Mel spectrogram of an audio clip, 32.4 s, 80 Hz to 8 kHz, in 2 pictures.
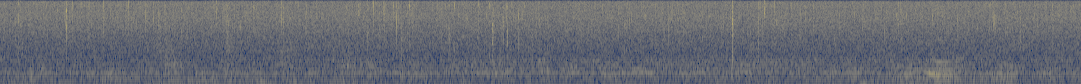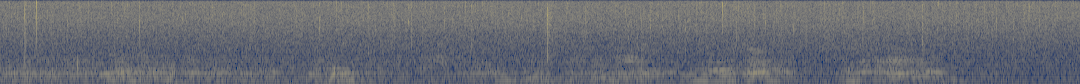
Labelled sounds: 14.0	14.3	humpback whale, 0.78 to 0.84 kHz
29.3	29.7	humpback whale, 0.78 to 1.0 kHz

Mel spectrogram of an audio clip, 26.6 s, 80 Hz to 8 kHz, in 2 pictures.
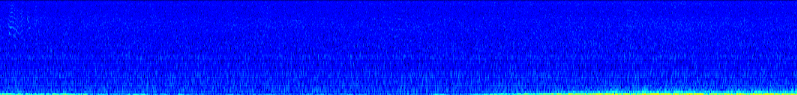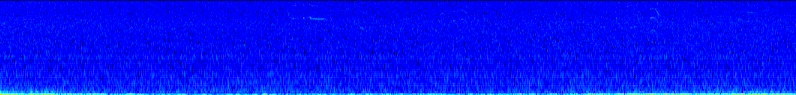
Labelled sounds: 18.4	18.8	Pacific white-sided dolphin, 4.2 to 4.6 kHz

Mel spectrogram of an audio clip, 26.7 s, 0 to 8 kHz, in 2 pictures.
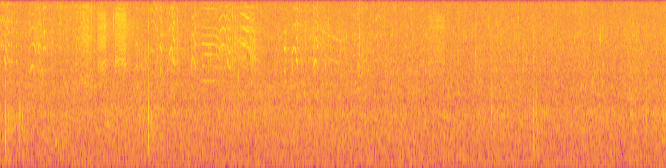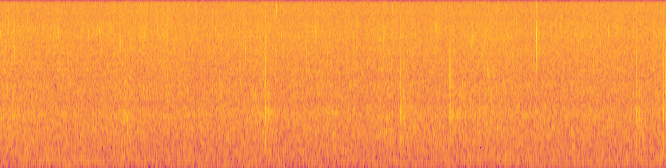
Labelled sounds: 2.3	2.6	Pacific white-sided dolphin, 2.5 to 3.0 kHz
4.0	5.1	Pacific white-sided dolphin, 1.8 to 7.0 kHz
6.6	6.9	Pacific white-sided dolphin, 3.9 to 4.4 kHz

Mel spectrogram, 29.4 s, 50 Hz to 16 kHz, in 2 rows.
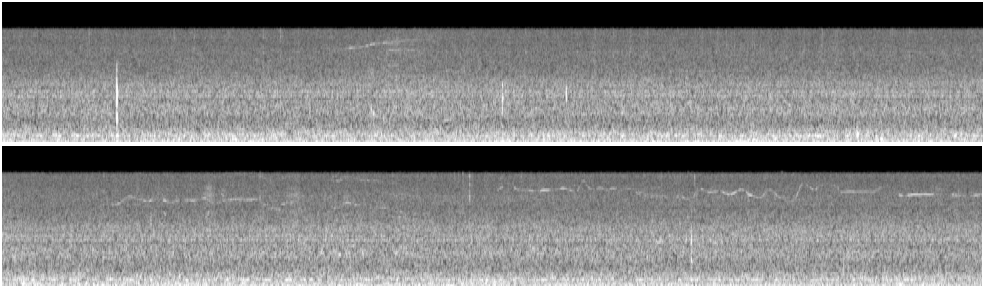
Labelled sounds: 5.7	6.0	killer whale, Bigg's (transient), 5.3 to 5.6 kHz
27.3	27.7	killer whale, Bigg's (transient), 4.6 to 4.7 kHz
28.2	28.7	killer whale, Bigg's (transient), 4.2 to 4.4 kHz

